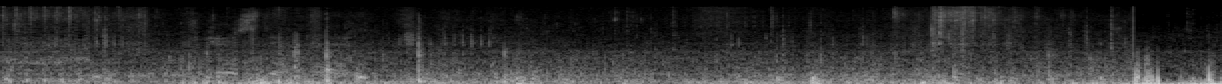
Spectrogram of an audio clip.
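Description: Strong wind buffeting the microphone in rough open-water conditions, a steady low rumble that surges louder near the end.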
